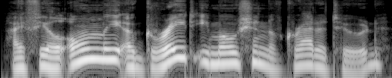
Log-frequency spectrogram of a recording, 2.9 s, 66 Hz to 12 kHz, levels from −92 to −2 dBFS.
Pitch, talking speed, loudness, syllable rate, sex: 160 Hz, 165 wpm, -18 LUFS, 5.1 syllables/s, male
